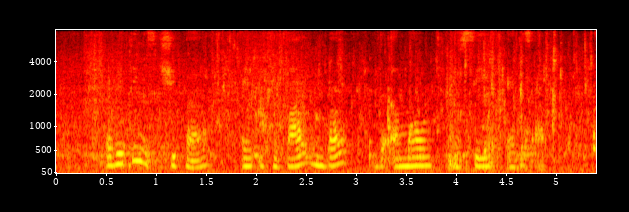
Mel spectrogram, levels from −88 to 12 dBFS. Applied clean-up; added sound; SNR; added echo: none; Waves, surf; 6 dB; reverberation time 0.2 s.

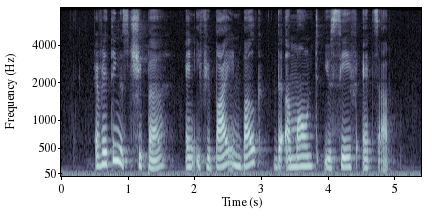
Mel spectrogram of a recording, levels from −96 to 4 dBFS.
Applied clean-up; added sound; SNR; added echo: none; none; none; none.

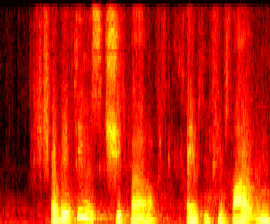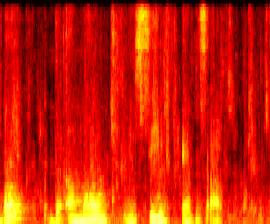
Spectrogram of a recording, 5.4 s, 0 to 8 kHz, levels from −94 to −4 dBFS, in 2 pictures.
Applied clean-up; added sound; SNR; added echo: neural separator model SepFormer DNS4.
